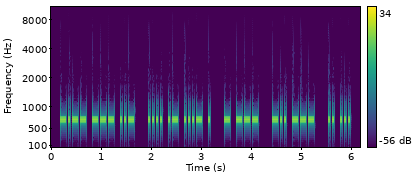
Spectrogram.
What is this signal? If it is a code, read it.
Morse code, heard as a keyed tone, about 29 wpm, 700 Hz. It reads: YOU HAVE TO DO IS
